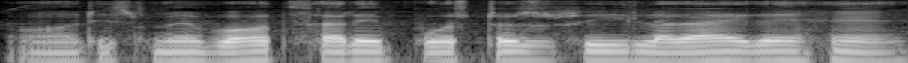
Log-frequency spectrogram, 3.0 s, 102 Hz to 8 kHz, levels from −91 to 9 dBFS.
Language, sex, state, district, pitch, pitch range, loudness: Hindi, male, Chhattisgarh, Kabirdham, 115 Hz, 110-115 Hz, -14 LUFS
